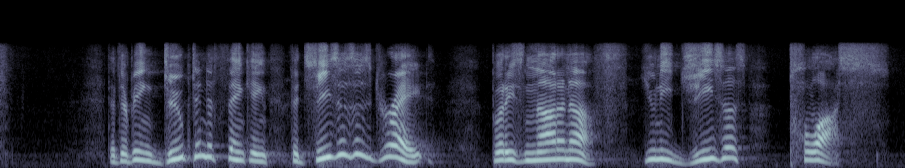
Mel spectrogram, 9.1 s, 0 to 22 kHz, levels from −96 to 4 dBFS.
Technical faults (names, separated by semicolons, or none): none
